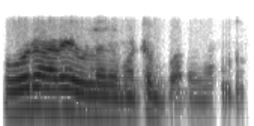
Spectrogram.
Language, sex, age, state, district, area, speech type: Tamil, male, 45-60, Tamil Nadu, Salem, urban, conversation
